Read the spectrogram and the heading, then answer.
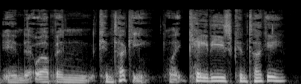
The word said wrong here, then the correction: Cadiz: Is that how you pronounce that? Katy's. – C-A-D-I-Z. – Cadiz.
